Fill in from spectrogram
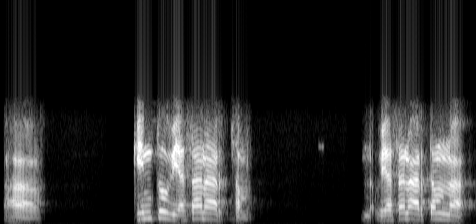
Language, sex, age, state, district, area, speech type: Sanskrit, male, 18-30, Karnataka, Uttara Kannada, rural, conversation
